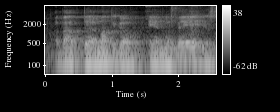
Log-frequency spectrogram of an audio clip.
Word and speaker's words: Maffei: My last name is Maffei. That's the Italian pronunciation.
